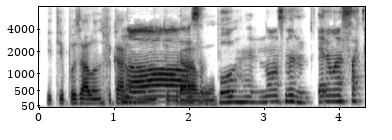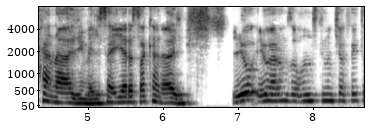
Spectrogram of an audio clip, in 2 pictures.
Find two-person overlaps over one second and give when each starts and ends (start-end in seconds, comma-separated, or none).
1.0-2.4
